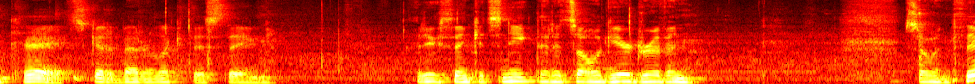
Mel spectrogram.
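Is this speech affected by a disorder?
No.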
